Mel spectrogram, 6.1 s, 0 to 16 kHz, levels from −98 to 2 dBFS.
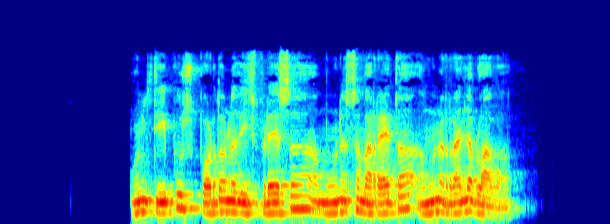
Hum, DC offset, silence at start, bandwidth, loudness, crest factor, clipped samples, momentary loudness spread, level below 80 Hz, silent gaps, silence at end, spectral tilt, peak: none; under 0.1%; 1.3 s; 7.4 kHz; -16 LUFS; 14 dB; under 0.1%; 5 LU; -54 dBFS; none; 1 s; -7.5 dB/octave; -2 dBFS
